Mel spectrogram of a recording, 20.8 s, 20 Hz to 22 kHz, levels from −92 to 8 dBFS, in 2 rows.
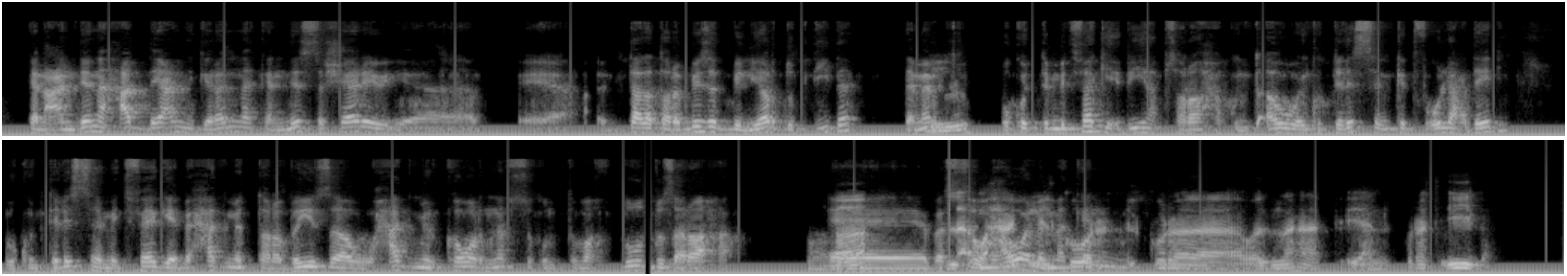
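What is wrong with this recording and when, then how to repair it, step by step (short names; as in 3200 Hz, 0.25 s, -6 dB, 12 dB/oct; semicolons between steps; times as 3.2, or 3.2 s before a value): hum 60 Hz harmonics 5 -29 dBFS
tick 78 rpm -14 dBFS
14.71–14.75 gap 43 ms
16.74 pop -3 dBFS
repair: de-click; de-hum 60 Hz, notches 5; interpolate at 14.71, 43 ms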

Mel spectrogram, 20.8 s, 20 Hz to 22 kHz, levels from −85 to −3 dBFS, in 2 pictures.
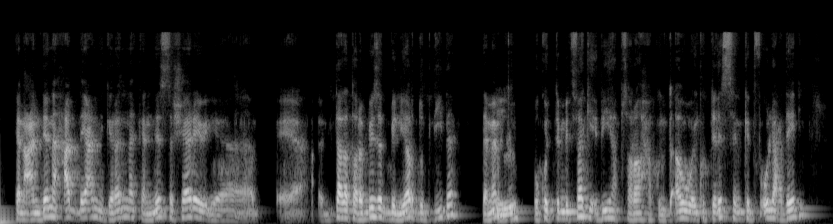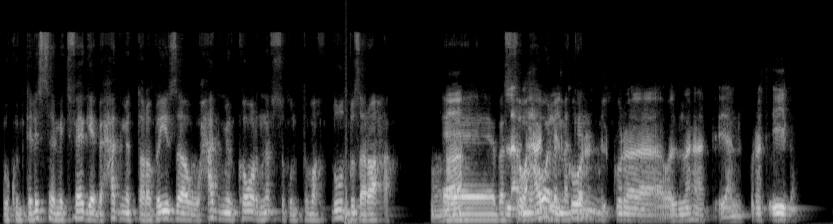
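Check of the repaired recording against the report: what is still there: none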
